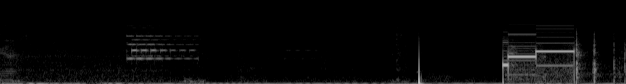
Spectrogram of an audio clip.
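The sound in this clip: Telephone line tones from a call coming into a radio call-in show: a sharp click, then steady electronic beeps and tone bursts of changing pitch, following a stretch of low talk.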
